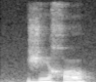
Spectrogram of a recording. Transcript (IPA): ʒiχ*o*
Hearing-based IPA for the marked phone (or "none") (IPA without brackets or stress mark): o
